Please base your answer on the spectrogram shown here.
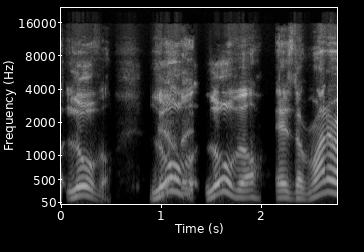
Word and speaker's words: Louisville: D let me ask you Louisville and it's pronounced Louisville okay so L Louisville Lou Louisville is the runner up to Duke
